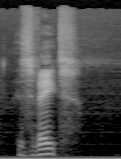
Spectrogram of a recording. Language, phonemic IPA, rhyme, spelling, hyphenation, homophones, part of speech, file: Dutch, /zʋeːt/, -eːt, zweet, zweet, Zweed, noun / verb, Nl-zweet.ogg
- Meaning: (noun) sweat; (verb) inflection of zweten: 1. first/second/third-person singular present indicative 2. imperative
